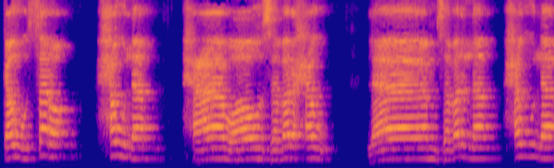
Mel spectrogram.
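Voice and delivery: measured model reading, "হাউলা" whole then in parts; spelled piece by piece. Shown as a demonstration. Teacher modelling word spelling for pupils, slow segmented recitation. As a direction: set each part apart, then join up "হাউলা". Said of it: "কেটে কেটে বানান করবেন".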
